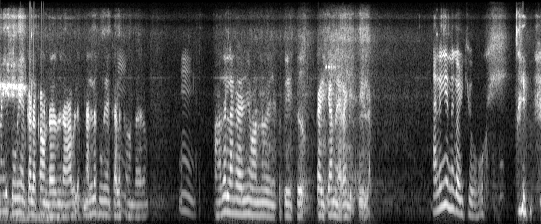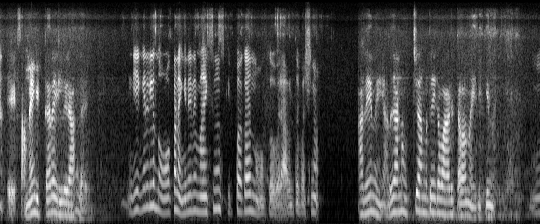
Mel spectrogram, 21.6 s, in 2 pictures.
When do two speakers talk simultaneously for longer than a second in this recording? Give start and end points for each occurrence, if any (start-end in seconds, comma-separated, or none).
none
